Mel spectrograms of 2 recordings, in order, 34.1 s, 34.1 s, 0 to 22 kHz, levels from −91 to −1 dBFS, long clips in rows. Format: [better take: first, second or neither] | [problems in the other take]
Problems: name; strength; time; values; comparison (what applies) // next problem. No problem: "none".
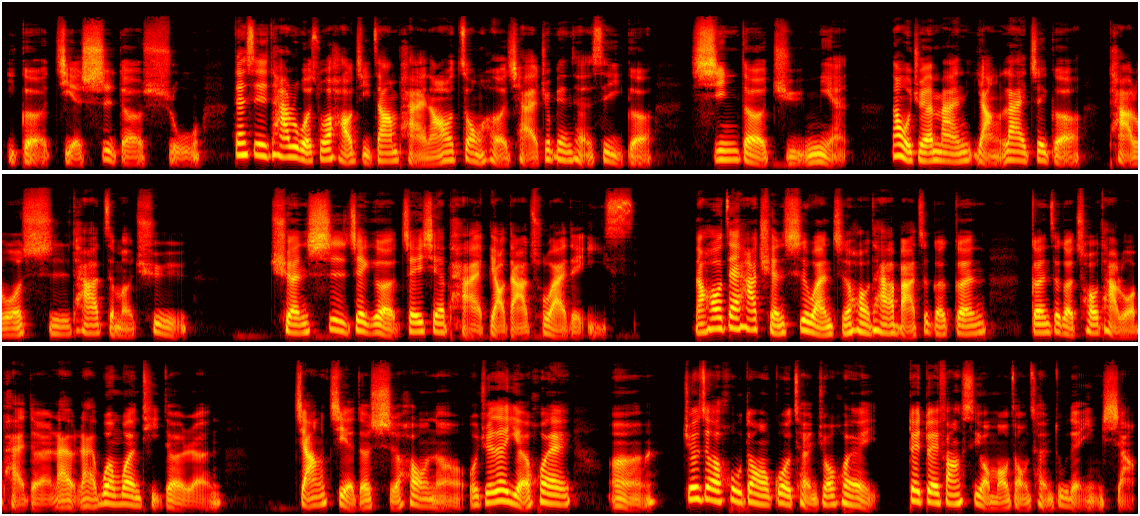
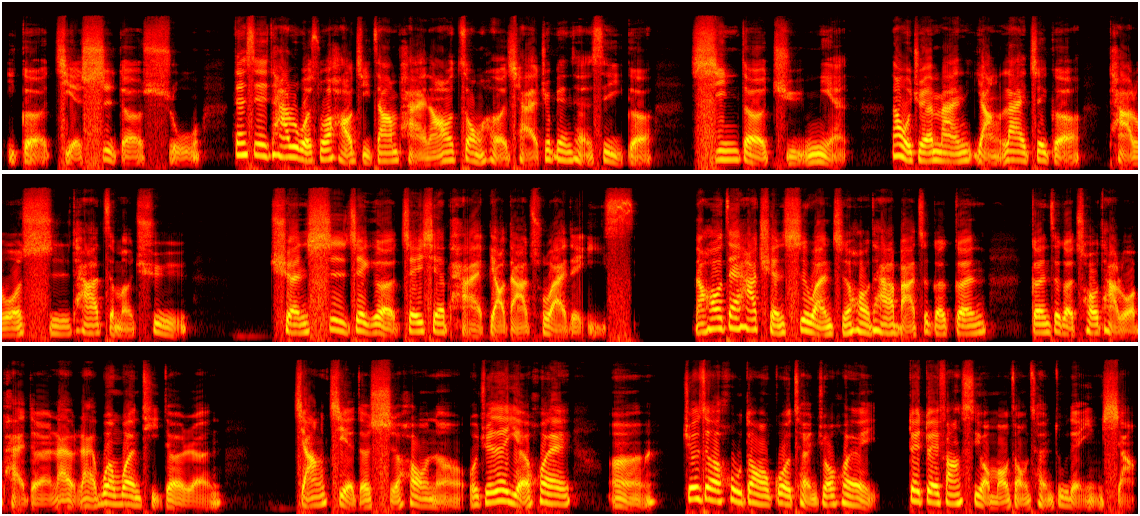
first | distortion; slight; 10 dB below the speech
